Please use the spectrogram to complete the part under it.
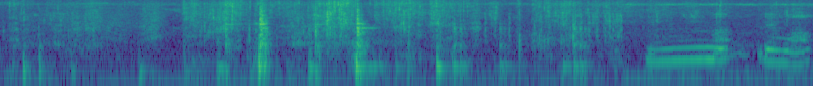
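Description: Hands squelch and slap against a raw fish.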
